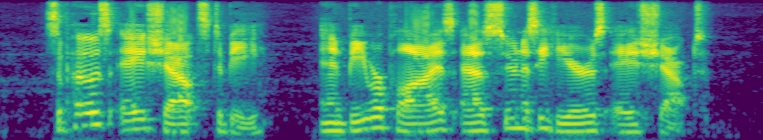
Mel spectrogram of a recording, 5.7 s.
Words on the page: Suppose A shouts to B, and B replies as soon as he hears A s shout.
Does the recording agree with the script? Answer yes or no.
yes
